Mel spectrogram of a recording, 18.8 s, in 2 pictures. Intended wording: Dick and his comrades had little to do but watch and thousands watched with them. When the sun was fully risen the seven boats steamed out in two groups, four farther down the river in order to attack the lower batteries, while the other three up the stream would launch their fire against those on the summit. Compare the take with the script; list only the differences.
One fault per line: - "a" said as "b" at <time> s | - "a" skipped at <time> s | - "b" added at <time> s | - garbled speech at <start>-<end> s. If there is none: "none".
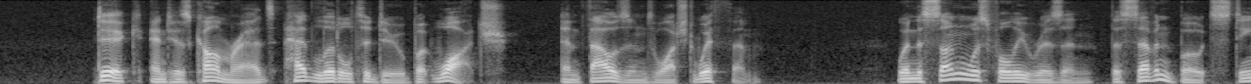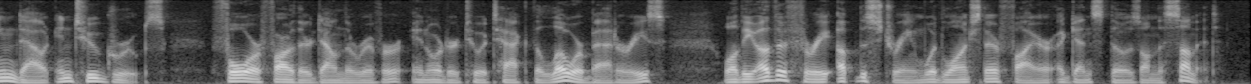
none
